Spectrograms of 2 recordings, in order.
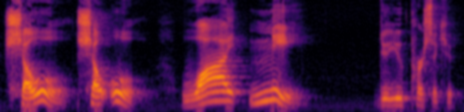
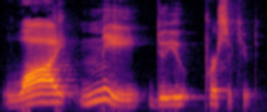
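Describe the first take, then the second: First: First reading, light weight on me; reading the verse. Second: "Why me" drawn out slowly, "me" weighted; slow down and lean on "me"; slow emphatic reading. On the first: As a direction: read the verse through once. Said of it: "the orders of the word is important". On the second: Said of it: "notice what it says". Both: Shown as a demonstration.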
